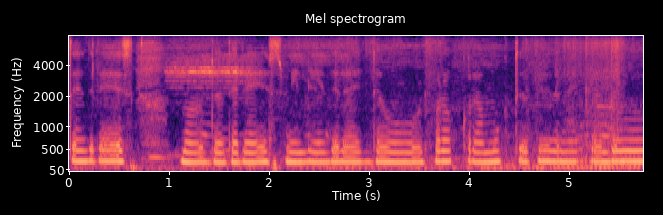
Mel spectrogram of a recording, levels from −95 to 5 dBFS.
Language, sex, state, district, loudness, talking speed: Chakma, female, Tripura, Unakoti, -19 LUFS, 115 wpm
